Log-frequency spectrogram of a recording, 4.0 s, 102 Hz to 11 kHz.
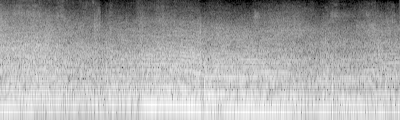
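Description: A BMW M4 GT3 race car at Imola in Assetto Corsa Competizione holds a steady engine drone, its pitch climbing and shifting through gear changes, alone and fairly loud.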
